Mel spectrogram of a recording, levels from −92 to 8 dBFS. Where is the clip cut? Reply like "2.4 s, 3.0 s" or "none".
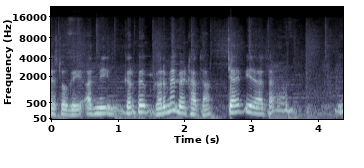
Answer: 2.4 s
